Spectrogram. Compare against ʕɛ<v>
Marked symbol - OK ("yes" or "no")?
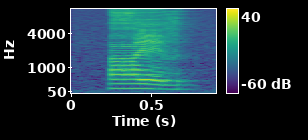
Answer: yes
